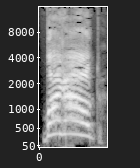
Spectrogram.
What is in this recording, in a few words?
emphatic run, survivor voice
